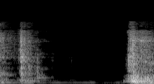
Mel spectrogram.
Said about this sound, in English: I'll make believe I'm going out the front door.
